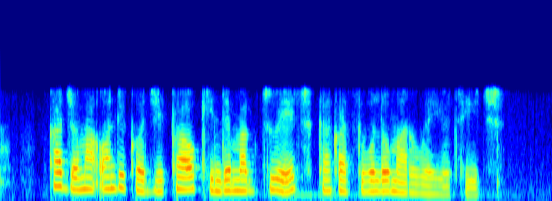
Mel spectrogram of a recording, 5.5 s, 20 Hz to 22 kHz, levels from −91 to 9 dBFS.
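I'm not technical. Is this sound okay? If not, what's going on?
No. Opus voice compression affects the whole clip, from start to finish. The speech was squeezed hard to save data, so the coder kept only the lower part of the sound and threw away everything above about 4 kHz, like a telephone line. It then rebuilt the voice from a rough sketch of its buzz and breath. That is why the speech sounds muffled, a little hoarse and slightly robotic throughout.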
